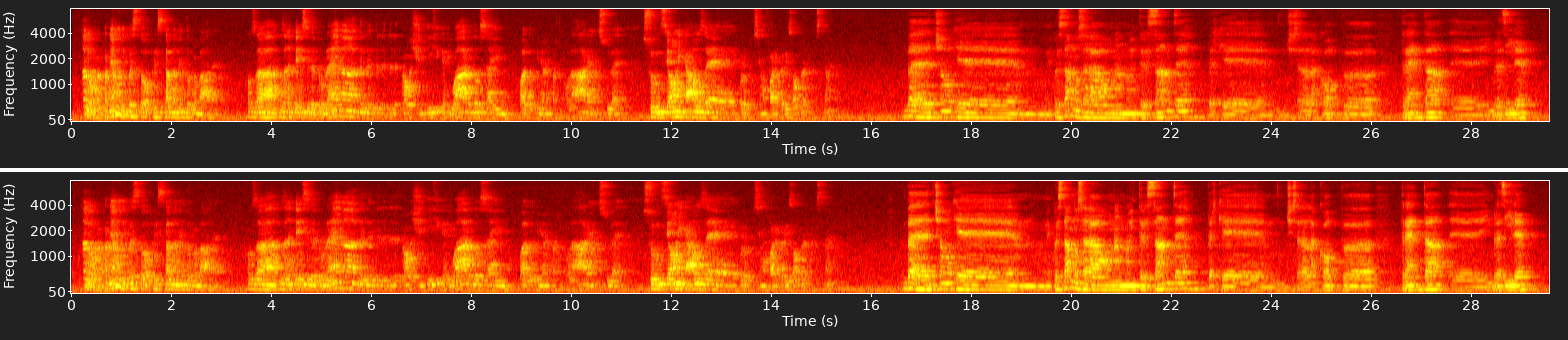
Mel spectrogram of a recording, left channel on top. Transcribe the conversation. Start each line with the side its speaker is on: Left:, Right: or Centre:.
Left: Allora, parliamo di questo riscaldamento globale. Cosa, cosa ne pensi del problema, delle, delle- delle prove scientifiche a riguardo? Se hai qualche opinione particolare anche sulle soluzioni, cause, quello che possiamo fare per risolvere la questione?
Right: Beh, diciamo che mm, quest'anno sarà un anno interessante perché mm, ci sarà la COP30 in Brasile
